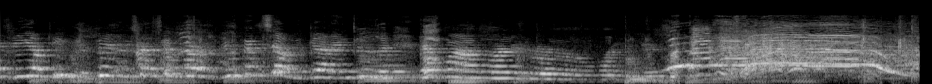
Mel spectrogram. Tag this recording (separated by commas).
Child singing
